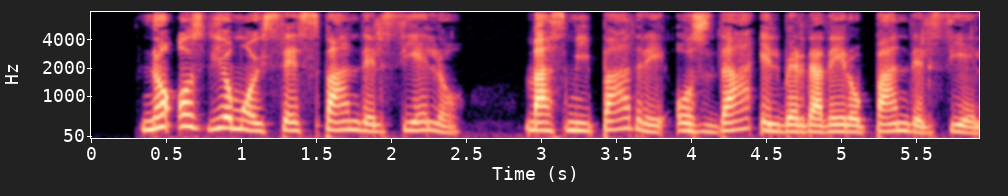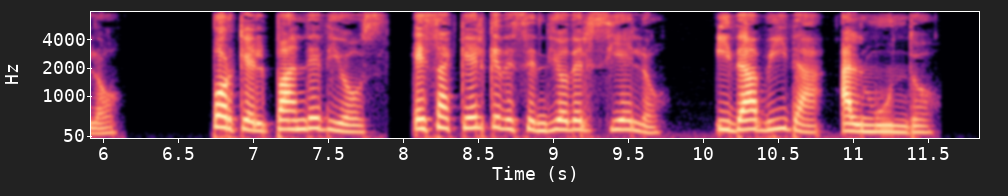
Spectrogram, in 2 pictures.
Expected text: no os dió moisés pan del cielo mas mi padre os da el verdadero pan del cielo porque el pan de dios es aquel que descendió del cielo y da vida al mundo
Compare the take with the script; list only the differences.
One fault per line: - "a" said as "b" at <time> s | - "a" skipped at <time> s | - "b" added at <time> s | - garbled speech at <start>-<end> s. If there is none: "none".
none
